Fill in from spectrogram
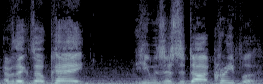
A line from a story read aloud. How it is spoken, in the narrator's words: Ezekiel Kane will yell down to Sid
